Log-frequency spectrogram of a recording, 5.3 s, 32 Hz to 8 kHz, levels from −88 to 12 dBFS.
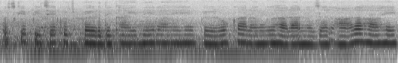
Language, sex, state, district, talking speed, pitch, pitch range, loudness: Hindi, female, Goa, North and South Goa, 180 wpm, 185 Hz, 180-190 Hz, -16 LUFS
